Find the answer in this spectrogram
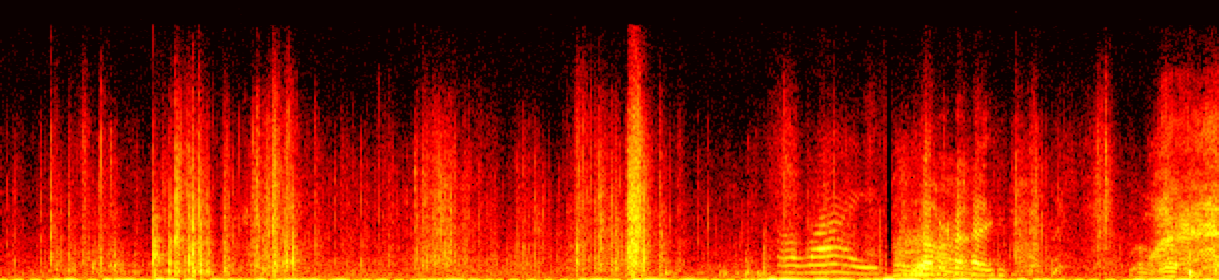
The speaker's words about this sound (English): Get all that paper off. Rip that package open.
